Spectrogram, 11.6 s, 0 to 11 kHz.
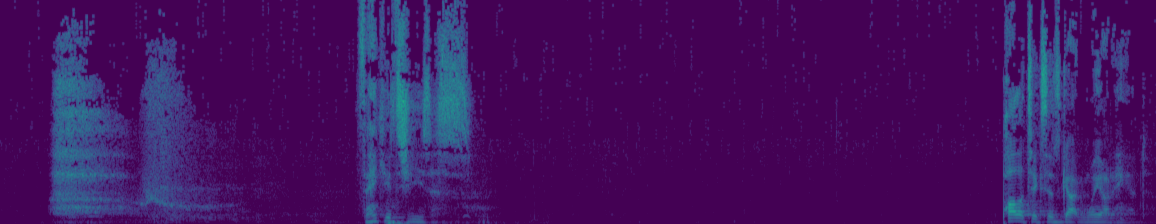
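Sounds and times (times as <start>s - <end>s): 
audience drawing a big collective breath in and out: 0.5s - 2.9s
speech: 3.6s - 4.8s, 10.1s - 11.5s.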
